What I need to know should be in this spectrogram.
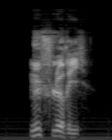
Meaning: boorishness
- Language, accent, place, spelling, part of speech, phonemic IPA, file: French, France, Lyon, muflerie, noun, /my.flə.ʁi/, LL-Q150 (fra)-muflerie.wav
